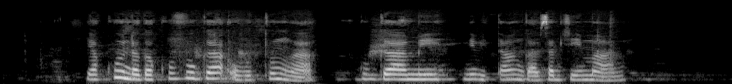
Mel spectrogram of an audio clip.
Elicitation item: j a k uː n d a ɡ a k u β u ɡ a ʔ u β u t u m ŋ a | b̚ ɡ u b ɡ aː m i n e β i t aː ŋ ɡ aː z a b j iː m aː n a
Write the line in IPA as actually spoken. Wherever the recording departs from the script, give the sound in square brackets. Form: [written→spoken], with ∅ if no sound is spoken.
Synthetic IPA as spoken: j a k uː n d a ɡ a k u [β→v] u ɡ a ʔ u β u t u m ŋ a | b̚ ɡ u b ɡ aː m i n [e→i] β i t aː ŋ ɡ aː z a b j iː m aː n a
